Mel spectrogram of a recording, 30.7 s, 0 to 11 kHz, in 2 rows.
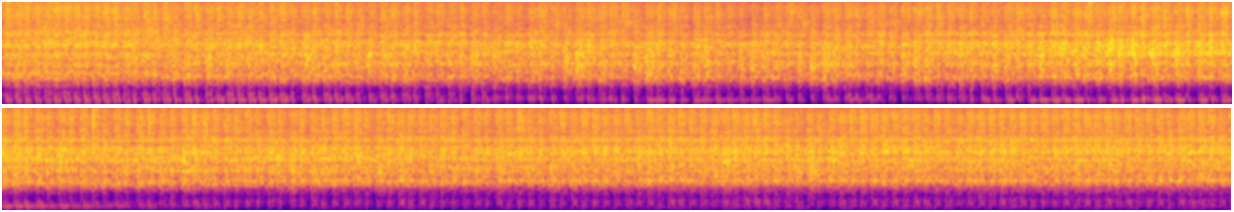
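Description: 2011 Suzuki Boulevard M109R's 1783 cc V-twin idling steadily, with a deep, even pulse and no revving.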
